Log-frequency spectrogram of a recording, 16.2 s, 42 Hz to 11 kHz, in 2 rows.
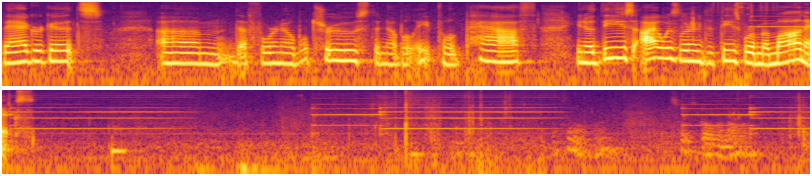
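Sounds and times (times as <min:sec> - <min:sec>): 
speech: 0:00.0 - 0:01.0, 0:01.6 - 0:08.4
intercom buzzing in long electronic tones: 0:07.5 - 0:10.0, 0:11.2 - 0:13.8, 0:14.8 - 0:16.1.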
